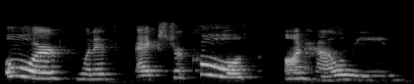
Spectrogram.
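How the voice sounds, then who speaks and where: A woman teacher reading aloud to young children in an expressive storytelling way, with deliberate pauses. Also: on the high side, vocal fry, muffled recording. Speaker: elementary school teacher.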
